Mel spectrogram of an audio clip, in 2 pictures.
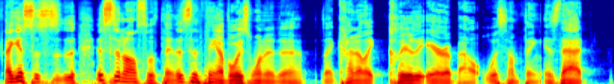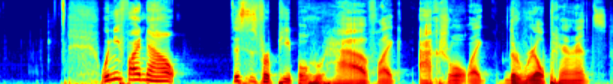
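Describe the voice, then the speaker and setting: Man, 30s, from Honduras, casual solo podcast host, profane and rambling, animated pitch, dry studio mic. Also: moderate pace, dry recording. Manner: rambling, profane, frequent restarts. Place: room at home, seated in front of a camera. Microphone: studio microphone, wearing earphones.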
